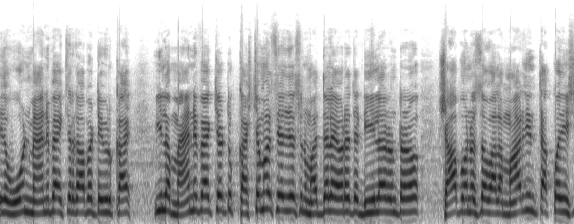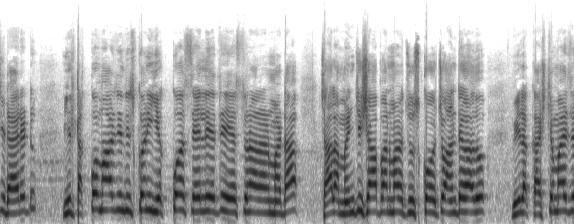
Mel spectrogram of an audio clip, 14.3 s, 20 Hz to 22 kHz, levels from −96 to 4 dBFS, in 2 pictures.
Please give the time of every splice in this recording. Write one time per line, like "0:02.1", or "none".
none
